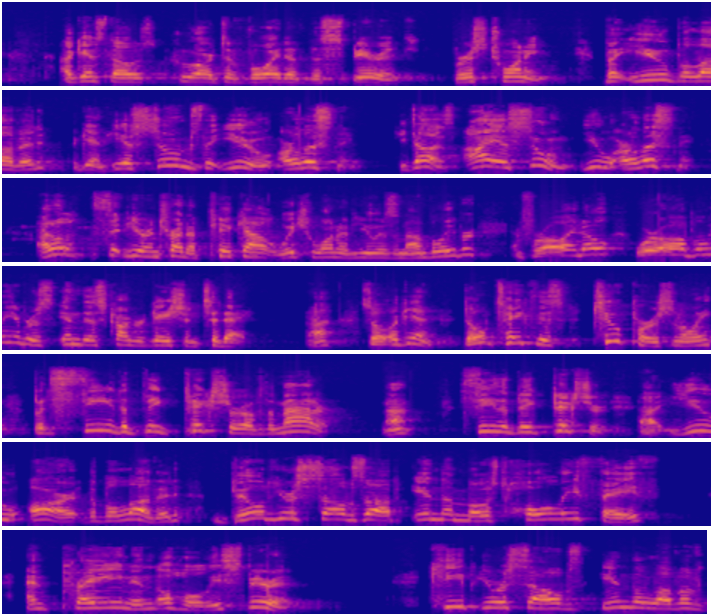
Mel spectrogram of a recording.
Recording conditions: large echoing room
